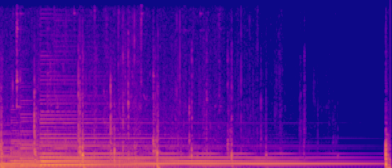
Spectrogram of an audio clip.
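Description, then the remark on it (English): Horse hooves clip-clop in a steady, crisp rhythm while a horse lets out a drawn-out whinny over the top of the footsteps. “Why don't you ride over there and tell her what you've decided?”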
